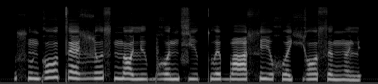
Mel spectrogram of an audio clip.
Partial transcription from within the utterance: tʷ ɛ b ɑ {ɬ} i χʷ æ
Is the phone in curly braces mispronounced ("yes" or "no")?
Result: no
